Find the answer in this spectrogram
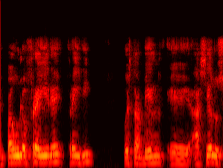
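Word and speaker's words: Freire: pedagogo que se llama Paulo fre lo pronuncian freir en portugués eh es que es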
